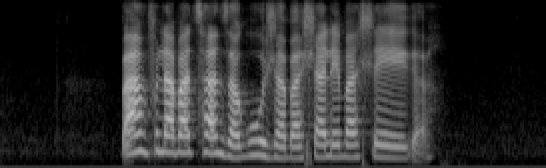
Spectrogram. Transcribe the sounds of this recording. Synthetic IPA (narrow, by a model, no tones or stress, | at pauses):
ɓaɱfʰulaɓat͡sʰand͡zʱak̬uɮaɓaɬalɛɓaɬɛːk̬a̰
